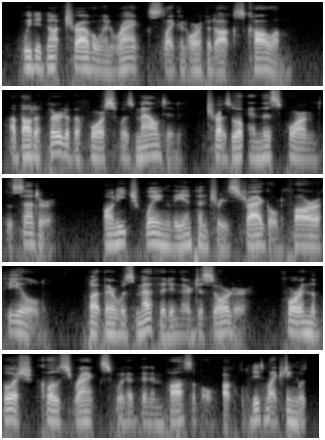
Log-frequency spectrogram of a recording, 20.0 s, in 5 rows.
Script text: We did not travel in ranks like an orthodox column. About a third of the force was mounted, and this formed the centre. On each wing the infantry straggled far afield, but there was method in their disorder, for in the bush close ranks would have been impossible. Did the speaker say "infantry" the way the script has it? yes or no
yes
